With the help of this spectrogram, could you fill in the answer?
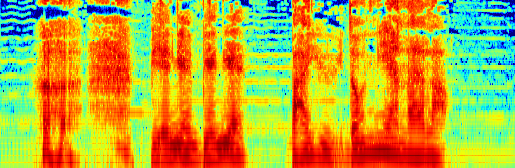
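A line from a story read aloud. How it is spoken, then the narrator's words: Cheerful chuckling father. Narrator (Chinese): 父亲笑嘻嘻的说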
